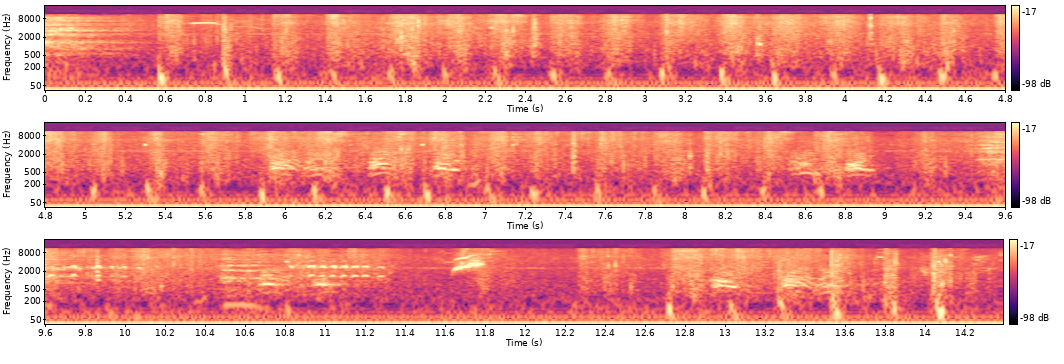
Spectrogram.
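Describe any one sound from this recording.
Footsteps run quickly through tall dry grass.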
